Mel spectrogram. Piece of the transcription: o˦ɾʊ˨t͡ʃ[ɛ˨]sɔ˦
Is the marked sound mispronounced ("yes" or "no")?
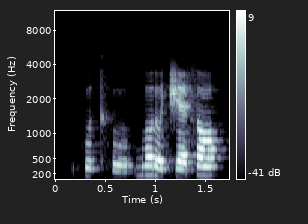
no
